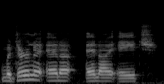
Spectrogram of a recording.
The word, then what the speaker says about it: Moderna: pronounce things royal do you want me to pronounce them for you no it's modern nih and they are expecting to be approved by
